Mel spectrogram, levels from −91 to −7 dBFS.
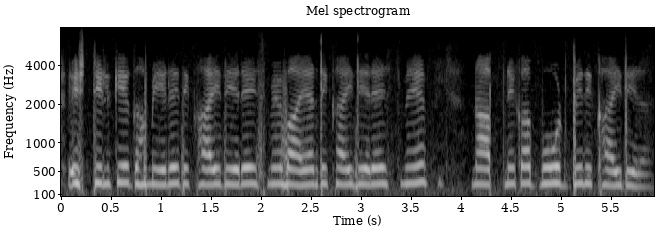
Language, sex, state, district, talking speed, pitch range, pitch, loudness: Hindi, female, Uttar Pradesh, Varanasi, 190 wpm, 265-280 Hz, 275 Hz, -38 LUFS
